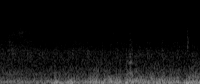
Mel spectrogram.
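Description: Wind buffeting the microphone, an irregular low rumble.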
